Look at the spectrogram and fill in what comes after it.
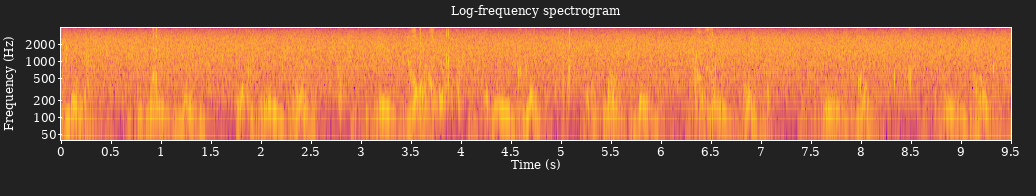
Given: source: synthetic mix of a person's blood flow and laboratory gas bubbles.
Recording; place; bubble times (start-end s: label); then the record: Doppler ultrasound of blood flow; precordium
0.21-0.32 s: bubbles
0.86-0.99 s: bubbles
1.72-1.93 s: bubbles
2.28-2.53 s: bubbles
2.74-2.85 s: bubbles
3.45-4.04 s: bubbles
4.18-4.29 s: bubbles
4.54-4.69 s: bubbles
4.80-5.35 s: bubbles
5.44-5.62 s: bubbles
6.30-6.58 s: bubbles
6.80-6.92 s: bubbles
7.03-7.12 s: bubbles
7.94-8.06 s: bubbles
8.29-8.37 s: bubbles
8.44-8.55 s: bubbles
9.09-9.25 s: bubbles
9.29-9.36 s: bubbles
9.47-9.50 s: bubbles
From the record:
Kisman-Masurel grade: 233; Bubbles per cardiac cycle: several, 3 to 8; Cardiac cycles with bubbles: 50 to 99%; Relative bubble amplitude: loud (0.450 to 0.775); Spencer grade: 3 (all of the cardiac periods contain showers or single bubble signals, but not dominating or overriding the cardiac motion signals); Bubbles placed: only in the low amplitude regions of the cardiac cycle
